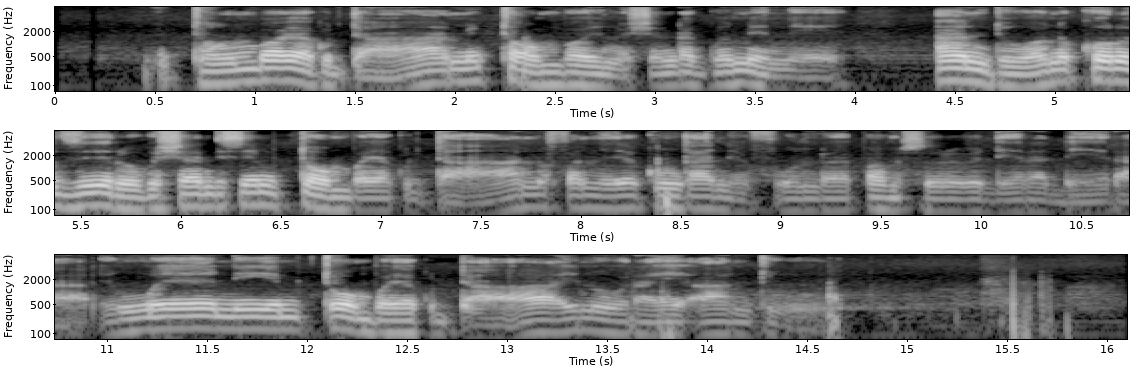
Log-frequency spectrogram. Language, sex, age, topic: Ndau, male, 36-49, health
